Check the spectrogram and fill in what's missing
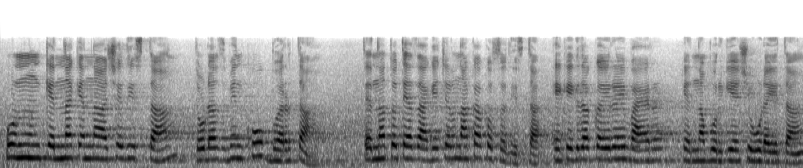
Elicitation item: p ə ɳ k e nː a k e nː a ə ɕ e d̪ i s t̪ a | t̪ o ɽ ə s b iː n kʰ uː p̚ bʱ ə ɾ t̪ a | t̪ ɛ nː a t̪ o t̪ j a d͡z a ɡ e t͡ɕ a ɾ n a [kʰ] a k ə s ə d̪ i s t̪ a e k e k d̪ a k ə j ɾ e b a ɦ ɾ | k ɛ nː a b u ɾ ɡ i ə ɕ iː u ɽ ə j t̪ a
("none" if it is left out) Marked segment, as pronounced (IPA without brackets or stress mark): k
